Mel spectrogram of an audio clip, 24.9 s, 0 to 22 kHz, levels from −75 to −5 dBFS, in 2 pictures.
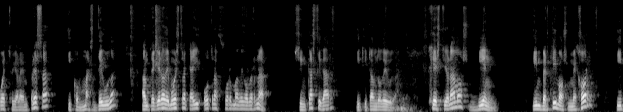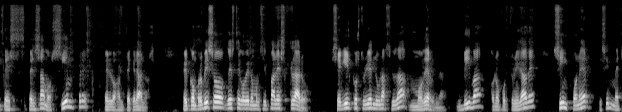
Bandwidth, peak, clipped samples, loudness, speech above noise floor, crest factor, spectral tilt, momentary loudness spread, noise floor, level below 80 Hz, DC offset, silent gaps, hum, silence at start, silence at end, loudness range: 19 kHz; -2 dBFS; under 0.1%; -22 LUFS; 51 dB; 20 dB; -6.5 dB/octave; 12 LU; -73 dBFS; -56 dBFS; under 0.1%; none; none; 0 s; 0 s; 5 LU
